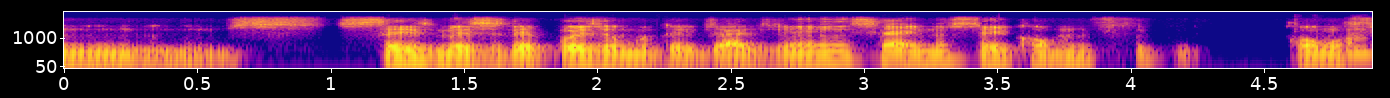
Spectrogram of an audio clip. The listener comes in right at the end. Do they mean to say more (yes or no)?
no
